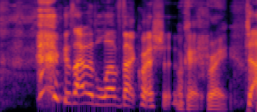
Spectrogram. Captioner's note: laughs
